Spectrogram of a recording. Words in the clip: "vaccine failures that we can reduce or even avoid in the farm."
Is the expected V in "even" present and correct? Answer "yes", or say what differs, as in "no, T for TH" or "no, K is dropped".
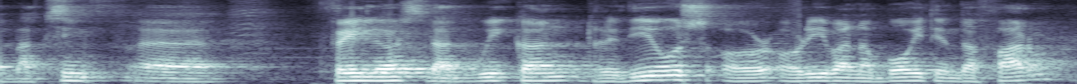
no, B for V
